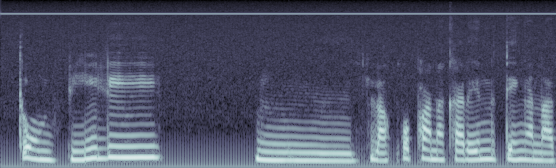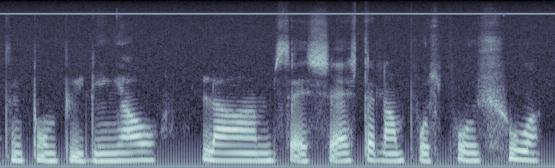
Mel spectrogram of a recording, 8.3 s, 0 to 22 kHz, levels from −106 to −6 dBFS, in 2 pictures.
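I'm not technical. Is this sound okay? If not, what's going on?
No. There is video or display buzz under the speech from start to finish. A screen or video cable is leaking into the audio, causing a steady, fairly noticeable 50 Hz hum with hiss on top, plus a very high whine near 15.6 kHz.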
